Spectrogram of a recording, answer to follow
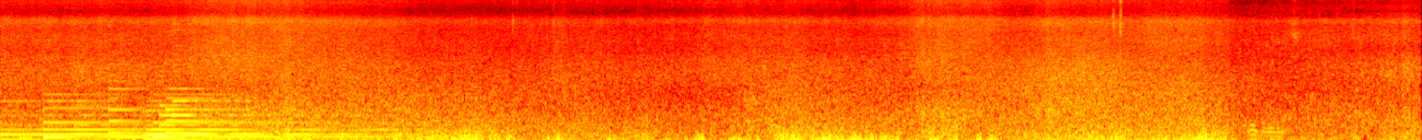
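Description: A classical guitar's closing chords ring out and fade over the first three seconds. Then sea surf washes against a rocky shore, with wind gusting on the microphone.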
